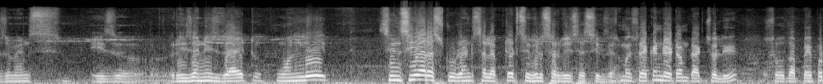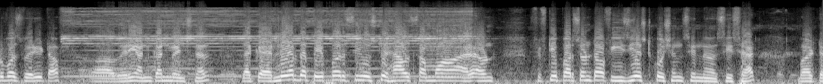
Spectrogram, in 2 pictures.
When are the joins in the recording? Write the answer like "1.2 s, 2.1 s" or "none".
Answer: 6.1 s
